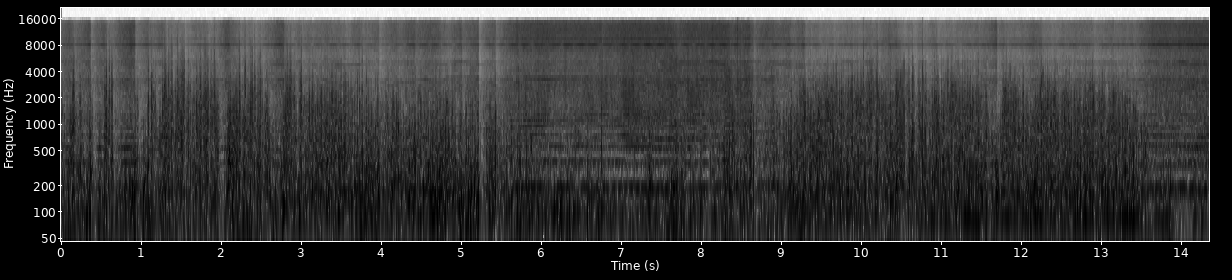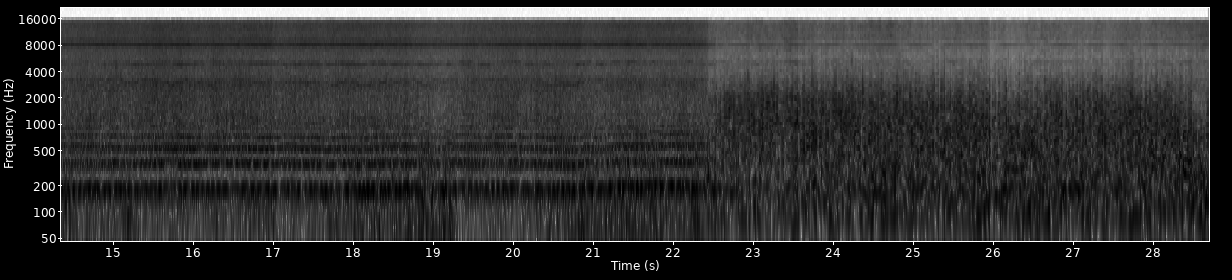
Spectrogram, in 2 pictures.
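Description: DJI Phantom quadcopter's electric motors and propellers running in flight, heard from the GoPro mounted on its own frame: a steady whirring hum that holds its pitch, over a constant rushing of wind across the microphone.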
